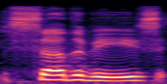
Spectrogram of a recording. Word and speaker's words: Sotheby's: Prior to viewing homes with your Cooper Sutherly, am I saying that right? – Sotheby's International Realty Agent, it's important to clarify, these are three big things that I would have conversations with you about.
